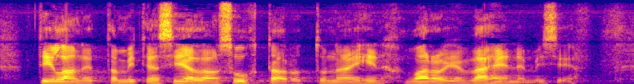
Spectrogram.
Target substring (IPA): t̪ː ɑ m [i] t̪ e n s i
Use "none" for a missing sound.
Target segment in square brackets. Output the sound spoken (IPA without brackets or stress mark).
i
